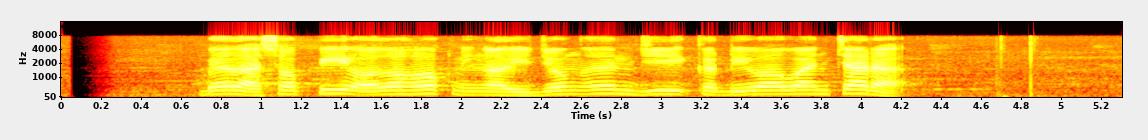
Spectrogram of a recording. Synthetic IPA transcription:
bɛlasɔpiɔlɔɦɔk̚niŋalid͡ʒɔŋənd͡ʒikərdiwawaɲt͡ʃaɾa̰

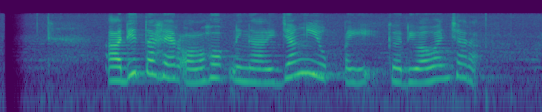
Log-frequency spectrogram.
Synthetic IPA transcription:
ʔadit̪aɦɛɾɔlɔɦɔk̚niŋalid͡ʒaŋijukaikədiwawaɲt͡ʃaɾa̰

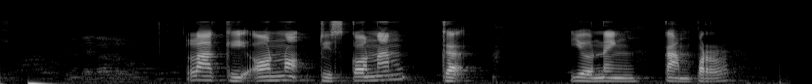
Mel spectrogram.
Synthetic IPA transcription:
laɡ̥iʔɔnɔʔd̪̥i̤skɔnan | ɡ̥a̤ʔ | jɔnɪŋ | kampər

